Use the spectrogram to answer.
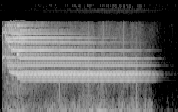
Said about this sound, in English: You will know it is time to turn the page when you hear the chimes ring like this.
